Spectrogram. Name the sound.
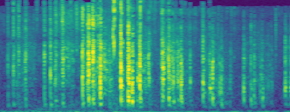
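horse hooves clip-clopping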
